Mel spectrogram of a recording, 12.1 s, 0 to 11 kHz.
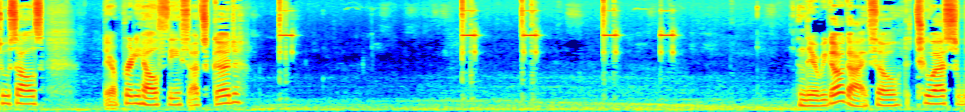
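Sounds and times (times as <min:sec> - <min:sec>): short high-pitched key beeps: 0:05.8 - 0:06.9, 0:07.6 - 0:08.6.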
